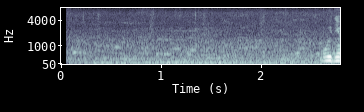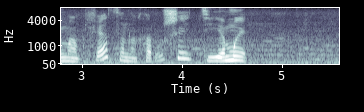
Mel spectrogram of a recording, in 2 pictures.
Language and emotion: Russian, positive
